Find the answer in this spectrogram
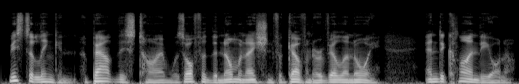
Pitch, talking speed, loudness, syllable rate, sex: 105 Hz, 195 wpm, -20 LUFS, 7.0 syllables/s, male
